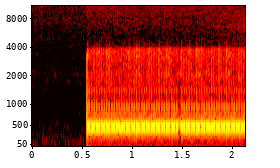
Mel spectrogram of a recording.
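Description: Telephone ringback tone on a call to a Sprint mobile line that rings through to voicemail: after a moment of silence, one steady, continuous electronic tone sounds at an even, moderately loud level, with no voices.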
